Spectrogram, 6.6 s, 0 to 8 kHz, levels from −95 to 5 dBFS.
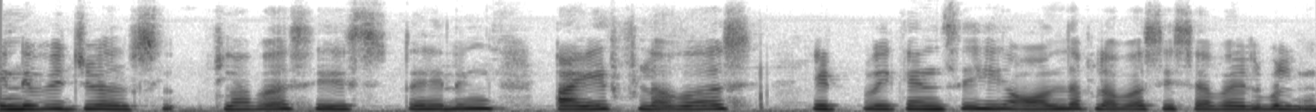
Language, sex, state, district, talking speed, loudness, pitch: English, female, Chandigarh, Chandigarh, 145 wpm, -16 LUFS, 240 Hz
